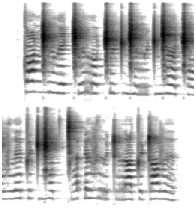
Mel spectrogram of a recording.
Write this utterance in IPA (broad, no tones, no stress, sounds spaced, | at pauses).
t ɑ ŋ͡ǁ ɯ l ɛ ɡ͡ǁ ə r ɔ ǁ ɯ ʈ ŋ͡ǁ ə r ə ʈ ŋ͡ǁ ɐ ǁ ɔ v l ə t ɛ ʈ ŋ͡ǁ ɔ t ɡ͡ǀ ɐ ʔ ɽ ə v r ɐ ʈ r ɑ t ə ʈ ɑ v ə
